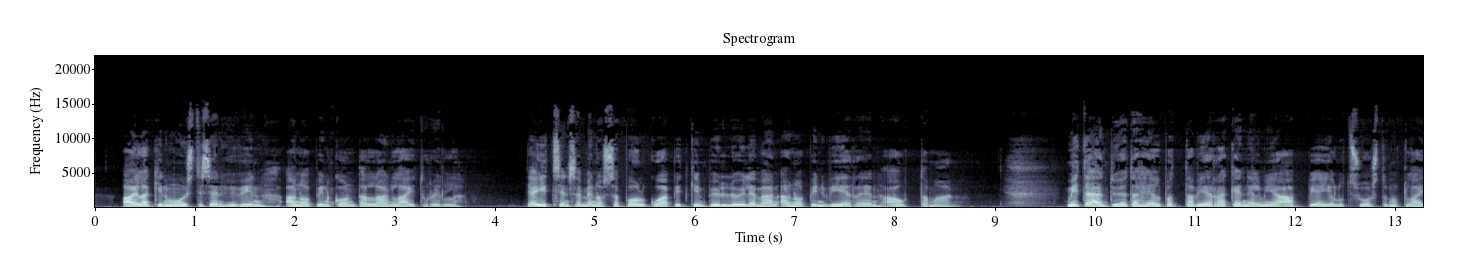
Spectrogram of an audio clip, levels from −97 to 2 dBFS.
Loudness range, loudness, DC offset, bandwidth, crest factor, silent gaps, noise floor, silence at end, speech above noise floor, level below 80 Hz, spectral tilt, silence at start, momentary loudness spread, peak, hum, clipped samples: 3 LU; -18 LUFS; under 0.1%; 10.5 kHz; 16 dB; none; -50 dBFS; 0 s; 34 dB; -48 dBFS; -6.5 dB/octave; 0.3 s; 10 LU; -2 dBFS; none; under 0.1%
